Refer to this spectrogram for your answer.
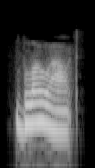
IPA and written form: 'bloʊ,aʊt (Blowout)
